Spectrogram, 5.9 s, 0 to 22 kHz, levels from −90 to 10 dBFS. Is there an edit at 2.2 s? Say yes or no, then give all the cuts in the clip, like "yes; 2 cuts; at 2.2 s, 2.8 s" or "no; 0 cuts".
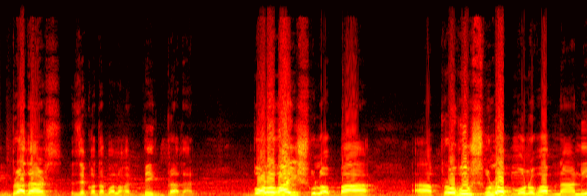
no; 0 cuts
